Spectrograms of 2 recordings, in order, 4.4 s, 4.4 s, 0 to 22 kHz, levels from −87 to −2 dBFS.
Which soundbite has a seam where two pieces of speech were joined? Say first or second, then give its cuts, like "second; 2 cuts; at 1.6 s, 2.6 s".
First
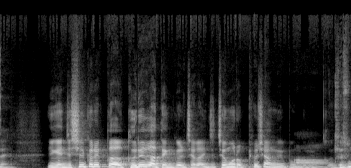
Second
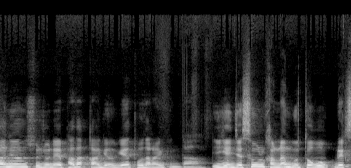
second; 1 cut; at 2.6 s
